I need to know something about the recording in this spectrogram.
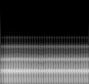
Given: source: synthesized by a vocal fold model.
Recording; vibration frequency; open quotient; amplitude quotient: sustained vowel; 60 Hz; 0.2; 1.4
